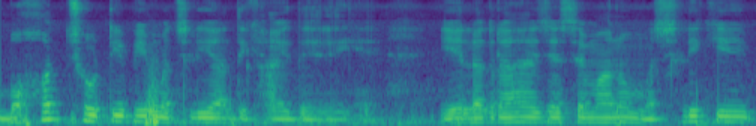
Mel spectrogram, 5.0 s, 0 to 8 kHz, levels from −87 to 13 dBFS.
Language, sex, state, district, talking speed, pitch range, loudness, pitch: Hindi, male, Bihar, West Champaran, 190 wpm, 95-125 Hz, -18 LUFS, 110 Hz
